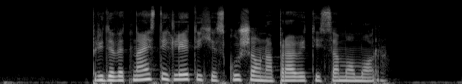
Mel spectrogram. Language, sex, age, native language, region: Slovenian, female, 18-29, Slovenian, Gorica region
